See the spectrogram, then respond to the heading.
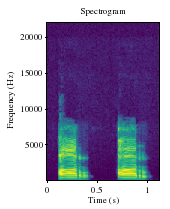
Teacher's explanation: Getarannya tetap ya, takrirnya tetap sekali · ketika sukun huruf ro ini mengalir ya, suaranya mengalir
